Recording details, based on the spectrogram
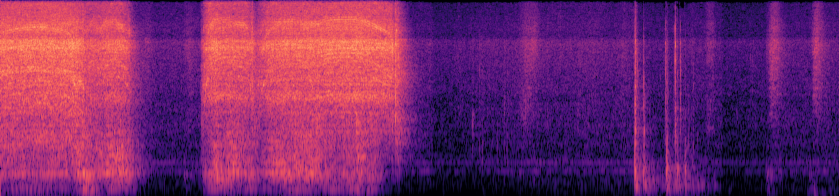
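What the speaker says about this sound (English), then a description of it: "we'll go ahead and drill that out and do the hinges" A power drill bores into an interior door to cut the latch and strike plate recess. It gives two loud, close whirring bursts, then falls to quieter handling knocks and clicks.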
